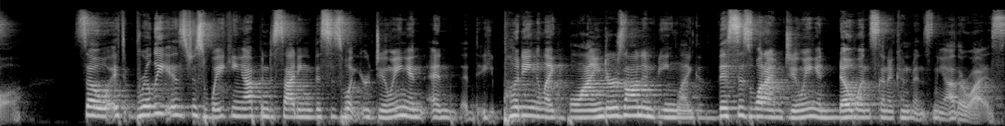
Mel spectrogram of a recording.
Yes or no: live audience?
yes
